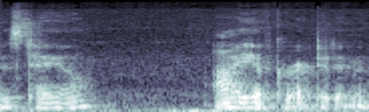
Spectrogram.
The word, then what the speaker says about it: Teo: I've been like, yeah, well, that's not how my name is pronounced. I would Yeah. prefer it if you called me, Teo. Teo.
